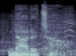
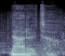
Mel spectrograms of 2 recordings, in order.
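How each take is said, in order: First: The name is said with a Japanese-style pronunciation. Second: The same.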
